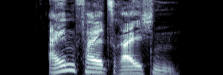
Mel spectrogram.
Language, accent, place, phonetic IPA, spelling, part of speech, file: German, Germany, Berlin, [ˈaɪ̯nfalsˌʁaɪ̯çn̩], einfallsreichen, adjective, De-einfallsreichen.ogg
- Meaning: inflection of einfallsreich: 1. strong genitive masculine/neuter singular 2. weak/mixed genitive/dative all-gender singular 3. strong/weak/mixed accusative masculine singular 4. strong dative plural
